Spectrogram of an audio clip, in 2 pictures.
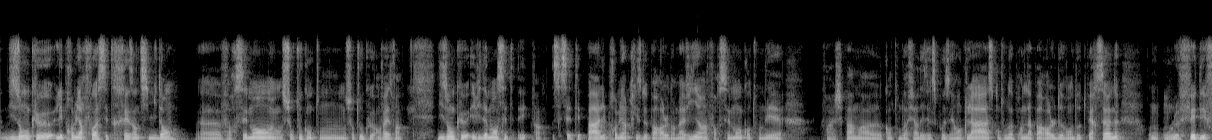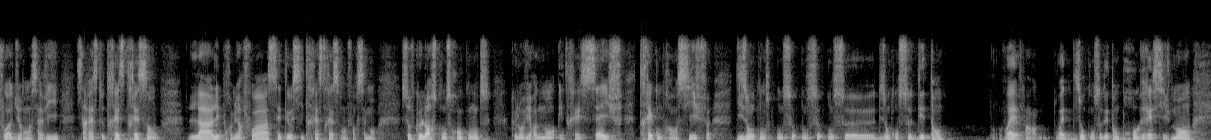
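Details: French-speaking person who stutters, working in dubbing and voice-over, with part-word and phrase repetitions; stuttering.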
